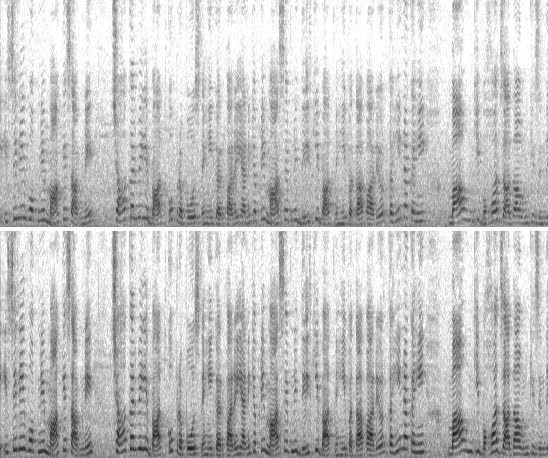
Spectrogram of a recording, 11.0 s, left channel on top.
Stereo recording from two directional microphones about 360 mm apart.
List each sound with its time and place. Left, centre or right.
0.1 s a woman's voice: right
